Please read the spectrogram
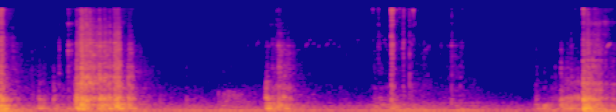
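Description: A handful of separate knocks and rustles of handling, the loudest near the end, over a steady low hum.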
